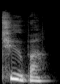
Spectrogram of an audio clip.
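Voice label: "tuba", British English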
